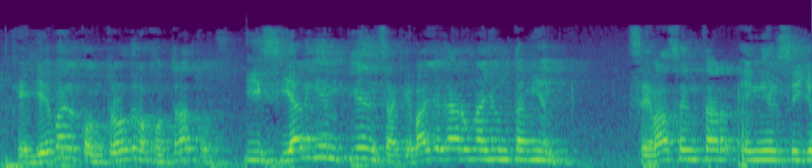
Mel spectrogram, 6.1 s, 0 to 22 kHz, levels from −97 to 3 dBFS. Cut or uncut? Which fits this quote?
cut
